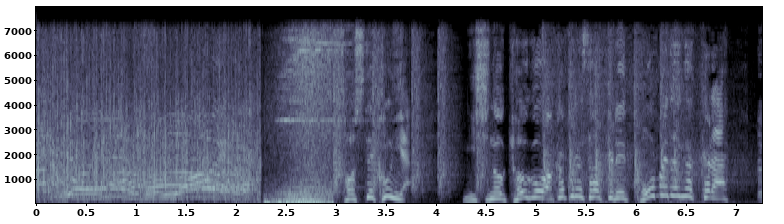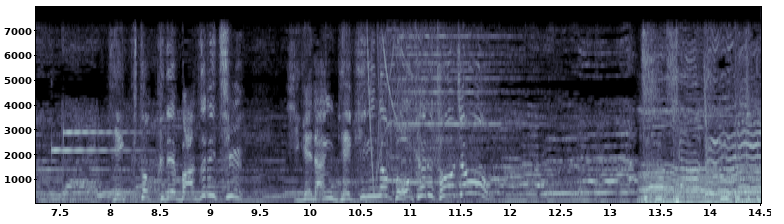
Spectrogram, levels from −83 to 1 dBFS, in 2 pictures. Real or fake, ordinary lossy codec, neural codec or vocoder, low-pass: real; none; none; 7.2 kHz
